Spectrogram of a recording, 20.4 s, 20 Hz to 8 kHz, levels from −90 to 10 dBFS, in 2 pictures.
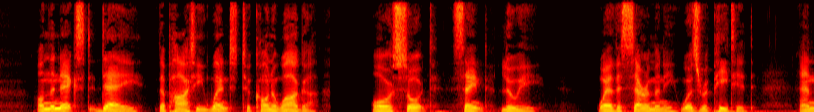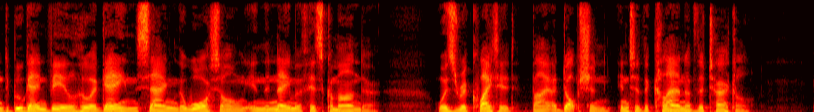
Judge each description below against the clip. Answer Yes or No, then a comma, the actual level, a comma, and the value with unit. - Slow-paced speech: Yes, slow, 125 wpm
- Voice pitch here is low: Yes, low, 125 Hz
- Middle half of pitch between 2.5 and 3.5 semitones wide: Yes, average, 2.8 semitones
